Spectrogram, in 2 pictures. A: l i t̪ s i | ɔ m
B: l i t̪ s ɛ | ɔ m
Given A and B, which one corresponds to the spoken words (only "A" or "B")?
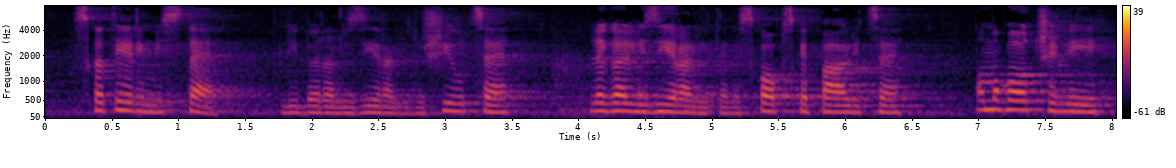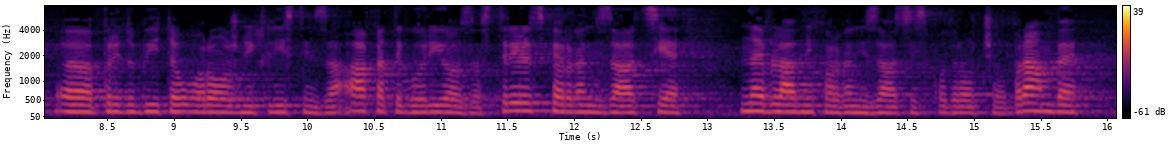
B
